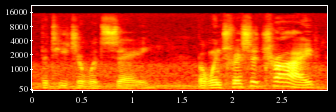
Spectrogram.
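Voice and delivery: plain reading voice

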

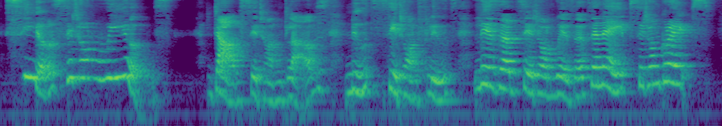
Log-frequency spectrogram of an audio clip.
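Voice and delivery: loud, high, bossy cat voice. Acted. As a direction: order the frog about like a know-it-all cat. Cat character.

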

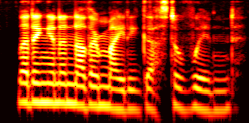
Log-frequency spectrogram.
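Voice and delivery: usual speaking voice

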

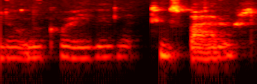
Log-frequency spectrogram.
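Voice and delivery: ordinary delivery

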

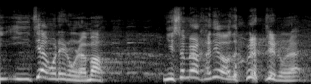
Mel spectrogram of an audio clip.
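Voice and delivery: ordinary delivery

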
